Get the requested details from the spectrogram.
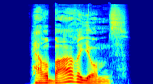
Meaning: genitive of Herbarium
- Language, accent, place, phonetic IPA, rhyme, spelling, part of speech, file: German, Germany, Berlin, [hɛʁˈbaːʁiʊms], -aːʁiʊms, Herbariums, noun, De-Herbariums.ogg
